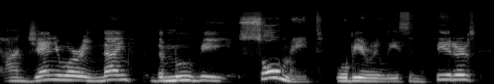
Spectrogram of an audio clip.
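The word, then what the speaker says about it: Soulm8te: Fun fact, the title is pronounced soulmate, and the eight connects it directly to the AI model numbering used for Megan, which has a three, not Becca, but Megan.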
